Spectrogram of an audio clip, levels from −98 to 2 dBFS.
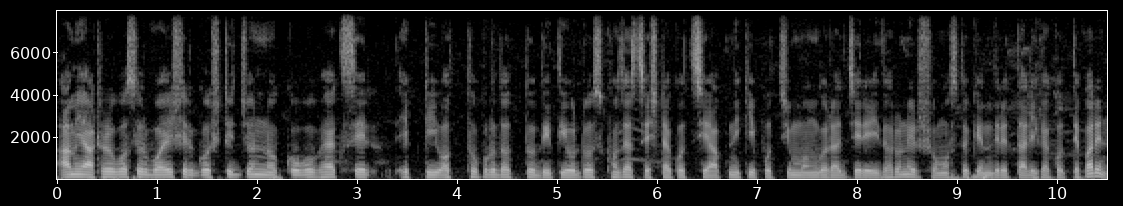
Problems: none marked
